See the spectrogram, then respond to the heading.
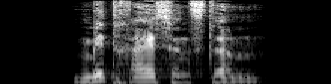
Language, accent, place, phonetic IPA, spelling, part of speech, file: German, Germany, Berlin, [ˈmɪtˌʁaɪ̯sənt͡stəm], mitreißendstem, adjective, De-mitreißendstem.ogg
- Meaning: strong dative masculine/neuter singular superlative degree of mitreißend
